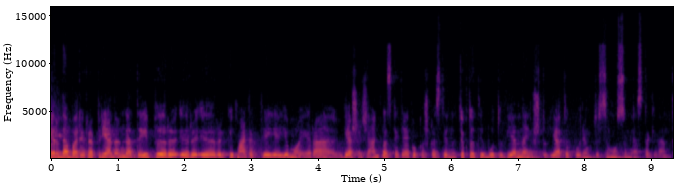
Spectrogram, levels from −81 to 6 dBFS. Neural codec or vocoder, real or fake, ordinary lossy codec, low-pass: none; real; Opus, 16 kbps; 14.4 kHz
